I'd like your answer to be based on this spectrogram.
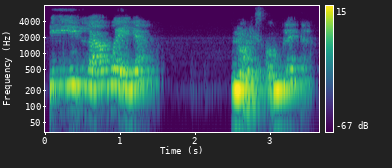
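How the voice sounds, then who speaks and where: A woman giving a university lecture, speaking slowly and deliberately with many fillers and restarts. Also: fairly high pitch, dark tone. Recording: very echoey room, distant and dull.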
